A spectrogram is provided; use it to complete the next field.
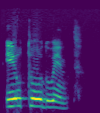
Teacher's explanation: Okay, so we drop the first syllable.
